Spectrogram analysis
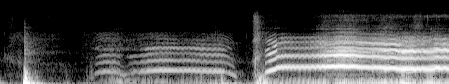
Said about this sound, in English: If you listen closely, you can hear his muffled screams in the pillow. Yeah, here's a demonstration.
